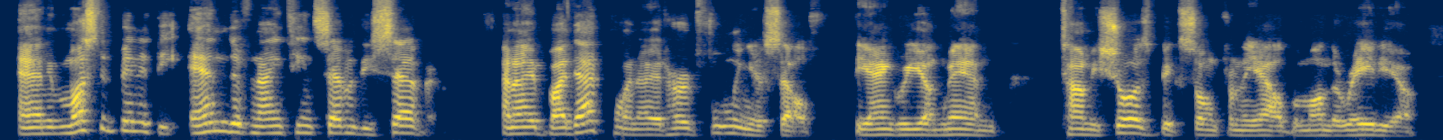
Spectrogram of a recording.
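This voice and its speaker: Lively intonation marks this man's fairly high-pitched voice, delivered at a moderate pace. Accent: New York. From New York. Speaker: music YouTuber guest. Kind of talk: casual chat.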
